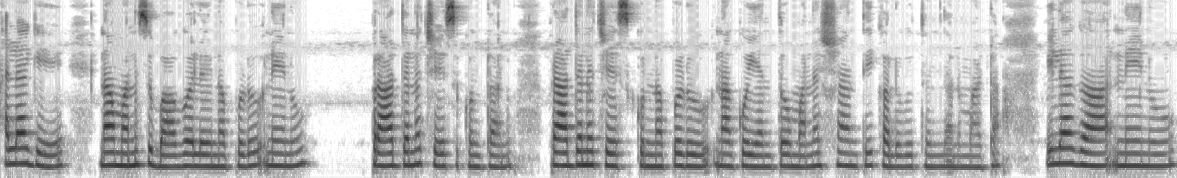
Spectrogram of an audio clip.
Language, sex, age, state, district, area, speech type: Telugu, female, 18-30, Andhra Pradesh, Kadapa, urban, spontaneous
